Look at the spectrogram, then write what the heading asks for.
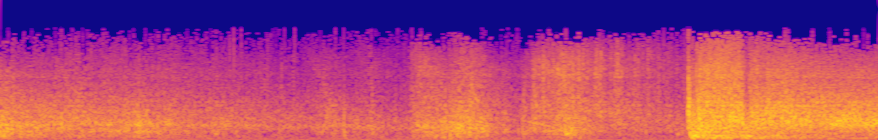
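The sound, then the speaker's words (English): Heavy naval gunfire from a ship's bombardment, called in by a naval bombardment officer by wireless, booms and rumbles over a constant wind-blown roar, with a sharp, loud blast near the end followed by lingering rumble. No one speaks. “They've got a mighty kick, those naval guns.”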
